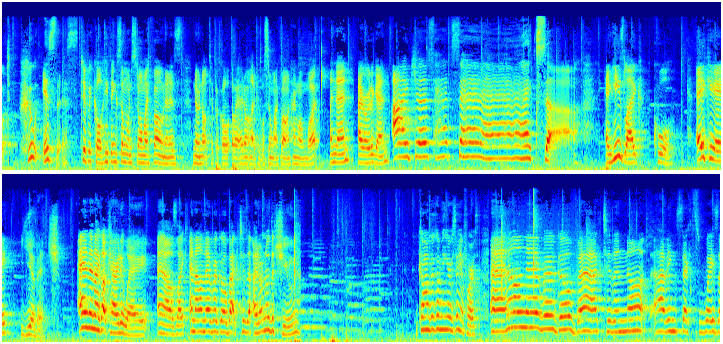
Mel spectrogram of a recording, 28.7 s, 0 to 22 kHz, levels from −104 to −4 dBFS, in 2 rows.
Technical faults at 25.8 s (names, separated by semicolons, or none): mains buzz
